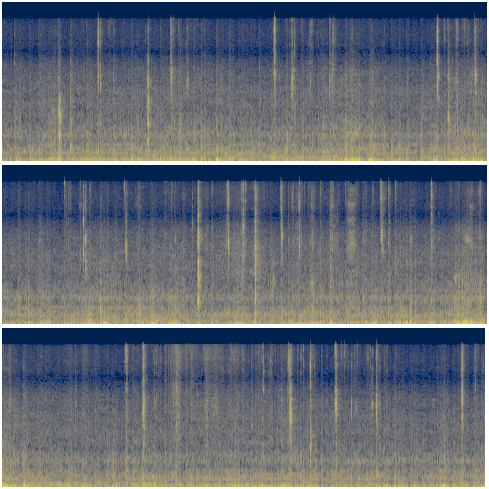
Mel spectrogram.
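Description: Close-miked chewing and mouth sounds of a person eating rice and side dishes by hand, with many short wet clicks and smacks scattered throughout. A steady low hum runs underneath.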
